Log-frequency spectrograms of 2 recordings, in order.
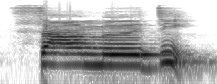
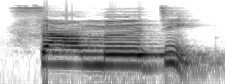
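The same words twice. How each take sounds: Both takes have the same delivery.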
